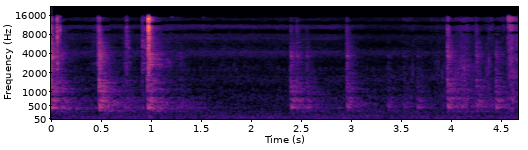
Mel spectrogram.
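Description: Long-reach utility lighter's trigger clicked repeatedly, about seven sharp clicks in short runs half a second apart, as it is worked to light a paper pellet bag.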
